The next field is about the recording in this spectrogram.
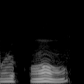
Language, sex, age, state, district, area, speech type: Assamese, male, 30-45, Assam, Dibrugarh, urban, spontaneous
